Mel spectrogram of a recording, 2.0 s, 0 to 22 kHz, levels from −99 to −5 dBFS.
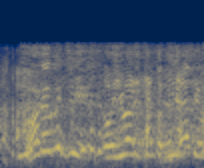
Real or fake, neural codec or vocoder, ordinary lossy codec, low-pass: real; none; Opus, 24 kbps; 7.2 kHz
